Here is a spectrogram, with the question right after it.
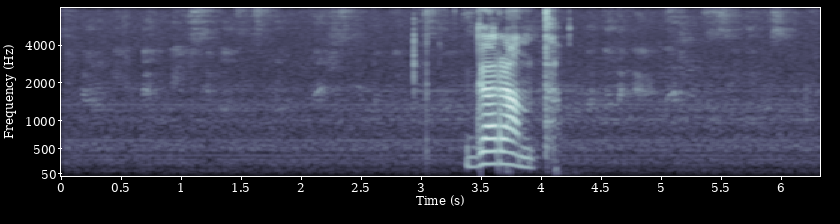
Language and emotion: Russian, neutral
